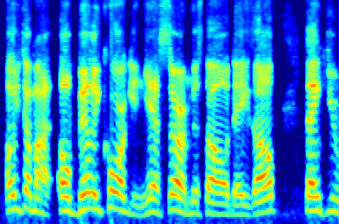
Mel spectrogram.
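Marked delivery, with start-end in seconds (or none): none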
